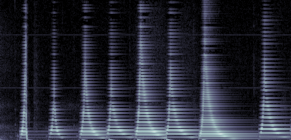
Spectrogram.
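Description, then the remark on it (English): A series of about eight synthesizer notes plays at a steady pace, each starting with a bright plucky attack and then settling into a softer, lingering tone that fades gradually, with a small attack, sustain and release turned down, and some filter decay added. No one speaks. “I'm giving now some decay.”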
